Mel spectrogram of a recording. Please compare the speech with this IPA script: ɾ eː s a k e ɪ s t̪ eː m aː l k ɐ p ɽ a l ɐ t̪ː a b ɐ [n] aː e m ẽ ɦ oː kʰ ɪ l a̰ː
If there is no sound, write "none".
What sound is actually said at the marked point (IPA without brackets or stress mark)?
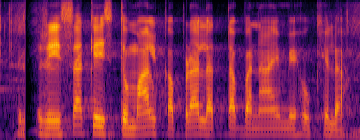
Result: n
